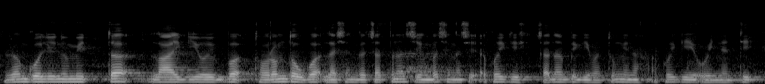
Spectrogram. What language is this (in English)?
Manipuri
